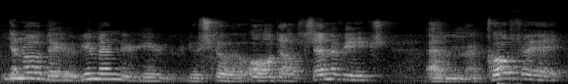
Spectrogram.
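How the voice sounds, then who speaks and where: A woman, reminiscing in halting, broken English in an interview at home. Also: medium pitch, lively intonation, vocal fry. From Eastern Europe (now Belarus). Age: 90s. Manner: halting, repetitive, broken English, quotes her husband's words. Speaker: interviewee, grandmother recalling her life. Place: home room in Montreal. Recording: roomy, distant camera mic, faint noise.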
